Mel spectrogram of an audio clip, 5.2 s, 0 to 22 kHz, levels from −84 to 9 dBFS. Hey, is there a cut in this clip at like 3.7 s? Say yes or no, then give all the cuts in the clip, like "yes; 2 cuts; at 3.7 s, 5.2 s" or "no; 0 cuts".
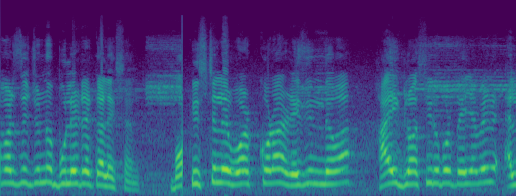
no; 1 cut; at 1.8 s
